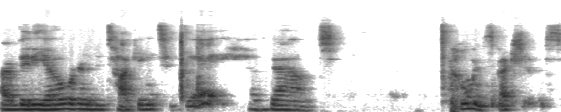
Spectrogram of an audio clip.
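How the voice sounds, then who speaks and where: A woman speaks very slowly in a fairly low, somewhat breathy voice with a dark, mellow tone and monotone, flat intonation. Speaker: livestream host on home buying. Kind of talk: live stream talk. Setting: live stream.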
